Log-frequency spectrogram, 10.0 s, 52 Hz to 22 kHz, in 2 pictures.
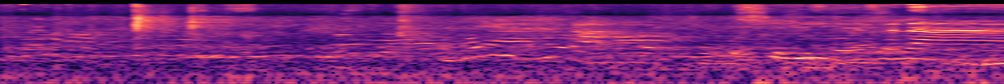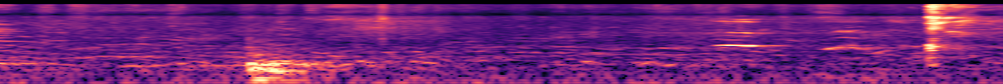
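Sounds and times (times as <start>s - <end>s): murmur of voices in a hall: 0.0s - 10.0s
person coughing: 9.6s - 10.0s.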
